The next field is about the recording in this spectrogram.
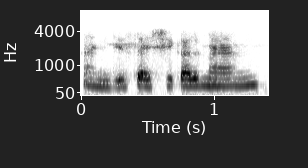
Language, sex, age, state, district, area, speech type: Punjabi, female, 45-60, Punjab, Bathinda, rural, conversation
